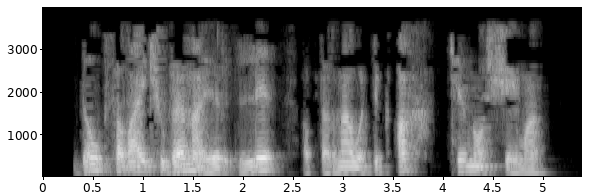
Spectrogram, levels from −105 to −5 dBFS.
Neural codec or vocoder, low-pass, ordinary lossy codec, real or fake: none; 3.6 kHz; MP3, 16 kbps; real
